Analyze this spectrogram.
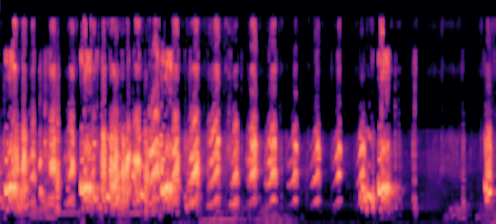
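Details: Colourful budgerigars: loud scratchy chatter opening, then a series of short clipped chirps about three per second that thin out into quiet, with a final burst at the end.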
